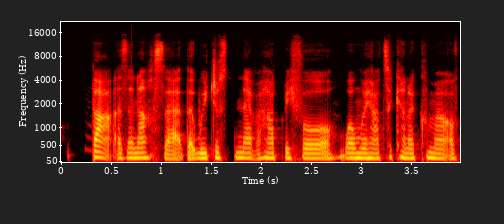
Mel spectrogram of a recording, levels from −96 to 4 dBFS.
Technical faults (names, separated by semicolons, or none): clock drift buffer slips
